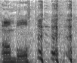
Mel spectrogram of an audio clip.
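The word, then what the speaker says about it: Humble: of pointing out that he knew how to pronounce Umble, but it was funny.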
